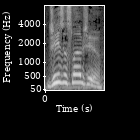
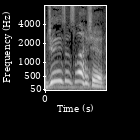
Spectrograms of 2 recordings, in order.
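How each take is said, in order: First: High, slow call of Jesus loves you; lightly acted shout into a mailbox; a higher, drawn-out mock call; mock yell into a mailbox. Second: High, slow booming call, as if through a megaphone; mock booming megaphone voice. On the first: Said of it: "and he goes". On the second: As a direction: imitate the echo of a megaphone. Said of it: "sounded like yelling it through a megaphone".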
